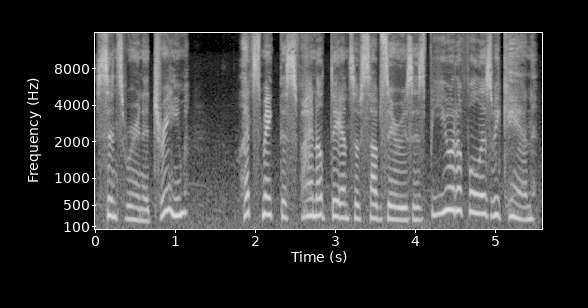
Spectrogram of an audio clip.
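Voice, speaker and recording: Gentle, high-voiced young dancer. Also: female voice, lively intonation, normal speed. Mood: graceful resolve. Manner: gentle, earnest storytelling. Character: gentle young woman dancer, earnest and devout. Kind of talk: video game character dialogue. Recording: music behind the voice.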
